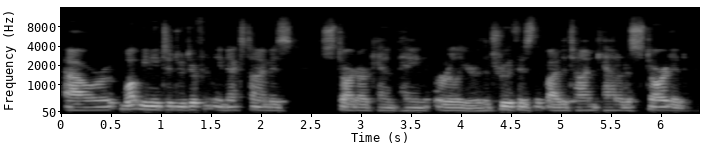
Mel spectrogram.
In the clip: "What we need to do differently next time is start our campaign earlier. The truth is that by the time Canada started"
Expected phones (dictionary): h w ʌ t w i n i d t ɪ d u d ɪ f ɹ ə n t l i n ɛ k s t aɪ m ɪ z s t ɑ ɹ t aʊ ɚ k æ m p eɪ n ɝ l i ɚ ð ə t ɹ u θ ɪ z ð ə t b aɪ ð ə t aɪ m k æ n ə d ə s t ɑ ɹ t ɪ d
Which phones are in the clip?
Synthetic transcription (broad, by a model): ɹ w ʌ t w i n i d t ɪ d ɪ d ɪ f ɹ ə n t l i n ɛ k s t aɪ m ɪ z s t ɑ ɹ t aʊ ɚ k æ m p eɪ n ɝ l i ɚ ð ə t ɹ u θ ɪ z ð ə t b aɪ ð ə t aɪ m k æ n ə d ə s t ɑ ɹ t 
